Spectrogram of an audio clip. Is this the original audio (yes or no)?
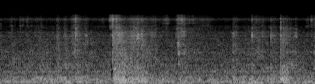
no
